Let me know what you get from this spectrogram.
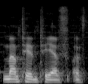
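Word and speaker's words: Mapimpi: That's it, Mampimpy. There we go. What a name! You pronounced it.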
